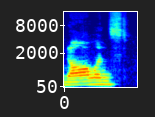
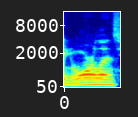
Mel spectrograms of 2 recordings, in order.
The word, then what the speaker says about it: New Orleans: carr high school in nollins i got to stop saying that i used to work with a guy who was from there so whenever i would say new orleans he would uh correct my pronunciation but again we were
